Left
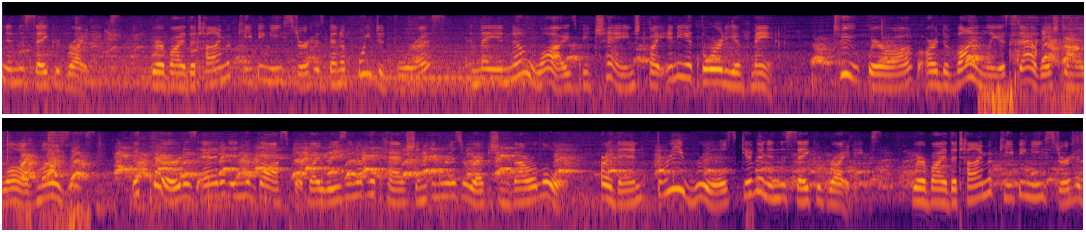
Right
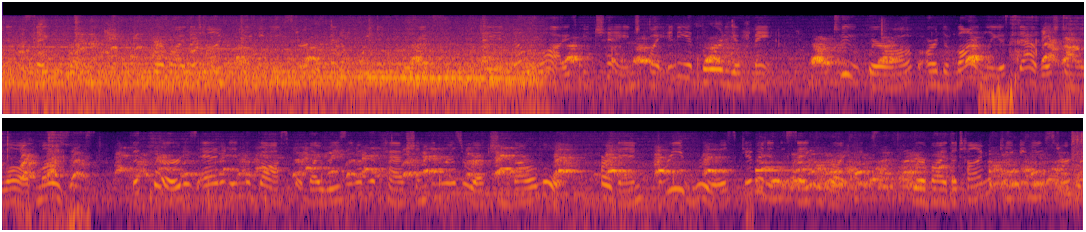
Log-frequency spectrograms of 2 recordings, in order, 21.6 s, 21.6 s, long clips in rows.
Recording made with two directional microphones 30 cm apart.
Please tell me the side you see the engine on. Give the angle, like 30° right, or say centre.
60° right.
